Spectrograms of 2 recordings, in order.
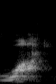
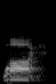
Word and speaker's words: wak: In Miami, Illinois, the word is wak is pronounced wak, and it's not pronounced wag.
